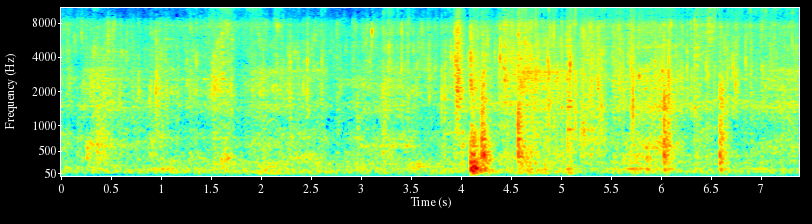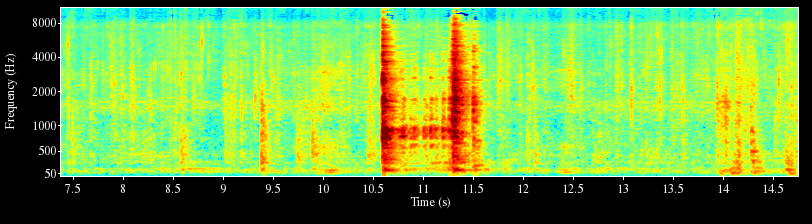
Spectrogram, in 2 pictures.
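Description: Thick toffee mixture cooking in a pan on a gas stove, giving a faint, steady sizzle. There is a knock about four seconds in, and two louder sharp knocks shortly before the end.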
